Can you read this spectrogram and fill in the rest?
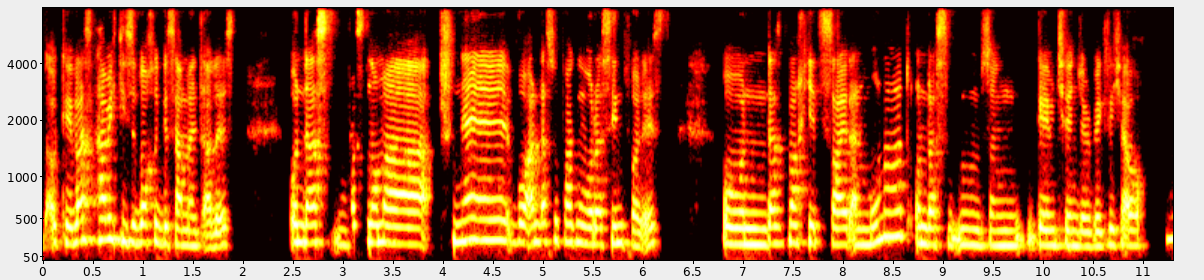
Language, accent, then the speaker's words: German; Spain; German is a second language; moved away; ich bin Spanierin, nicht Deutsch, deswegen noch äh, ein kleiner Akzent da.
